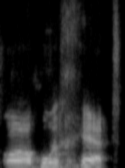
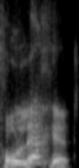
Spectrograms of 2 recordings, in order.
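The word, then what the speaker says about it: הולכת: And notice that that's holchet. I think it's holchet. That's how you pronounce it. Let's double check it here. He holchet leshiur. Oh, it's holechet.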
